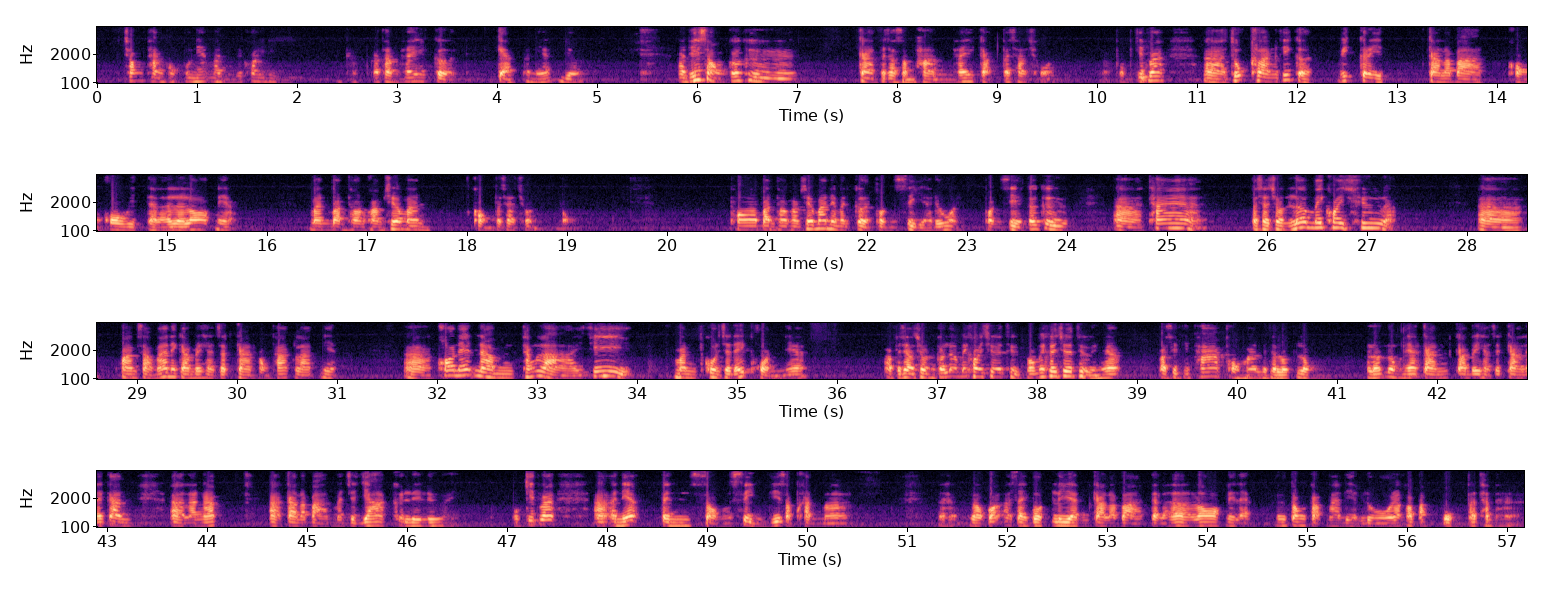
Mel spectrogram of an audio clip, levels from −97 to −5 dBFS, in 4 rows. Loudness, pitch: -22 LUFS, 215 Hz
